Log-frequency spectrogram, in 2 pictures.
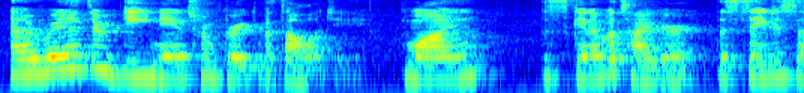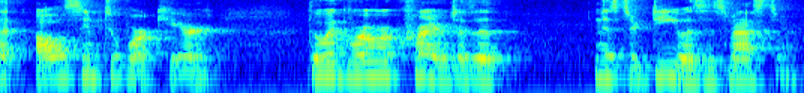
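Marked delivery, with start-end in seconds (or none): none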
